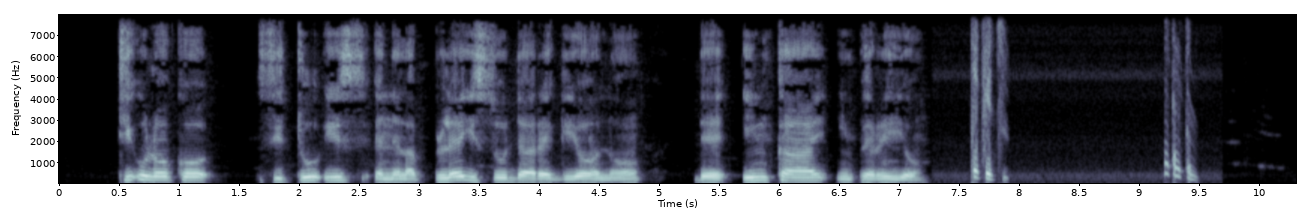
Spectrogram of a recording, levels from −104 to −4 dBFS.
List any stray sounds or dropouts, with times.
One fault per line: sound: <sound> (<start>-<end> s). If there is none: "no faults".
sound: chirp (7.6-7.9 s)
sound: chirp (9.2-9.5 s)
